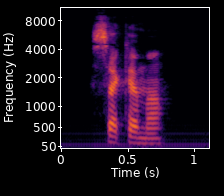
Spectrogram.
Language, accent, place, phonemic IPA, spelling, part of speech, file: French, France, Lyon, /sa.k‿a mɛ̃/, sac à main, noun, LL-Q150 (fra)-sac à main.wav
- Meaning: handbag; purse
